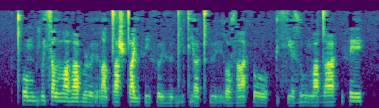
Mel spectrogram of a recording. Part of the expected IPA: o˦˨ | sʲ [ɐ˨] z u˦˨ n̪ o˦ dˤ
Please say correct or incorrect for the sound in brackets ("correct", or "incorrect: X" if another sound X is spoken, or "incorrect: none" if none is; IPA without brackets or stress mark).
correct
